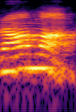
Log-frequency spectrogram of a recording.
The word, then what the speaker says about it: Rama: hari krishna krishna and rama rhymes with drama and sanskrit words hare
